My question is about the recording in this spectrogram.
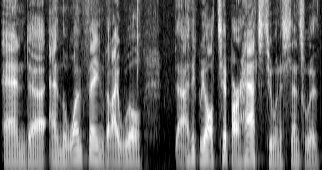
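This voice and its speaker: Raised in Belgium, this man talks loosely as an interview guest, stumbling and restarting often as he circles back over his words. His lowish voice is steady at a normal speed, and the recording is dry, with almost no room sound.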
